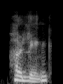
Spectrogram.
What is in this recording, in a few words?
"hurling", Indian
